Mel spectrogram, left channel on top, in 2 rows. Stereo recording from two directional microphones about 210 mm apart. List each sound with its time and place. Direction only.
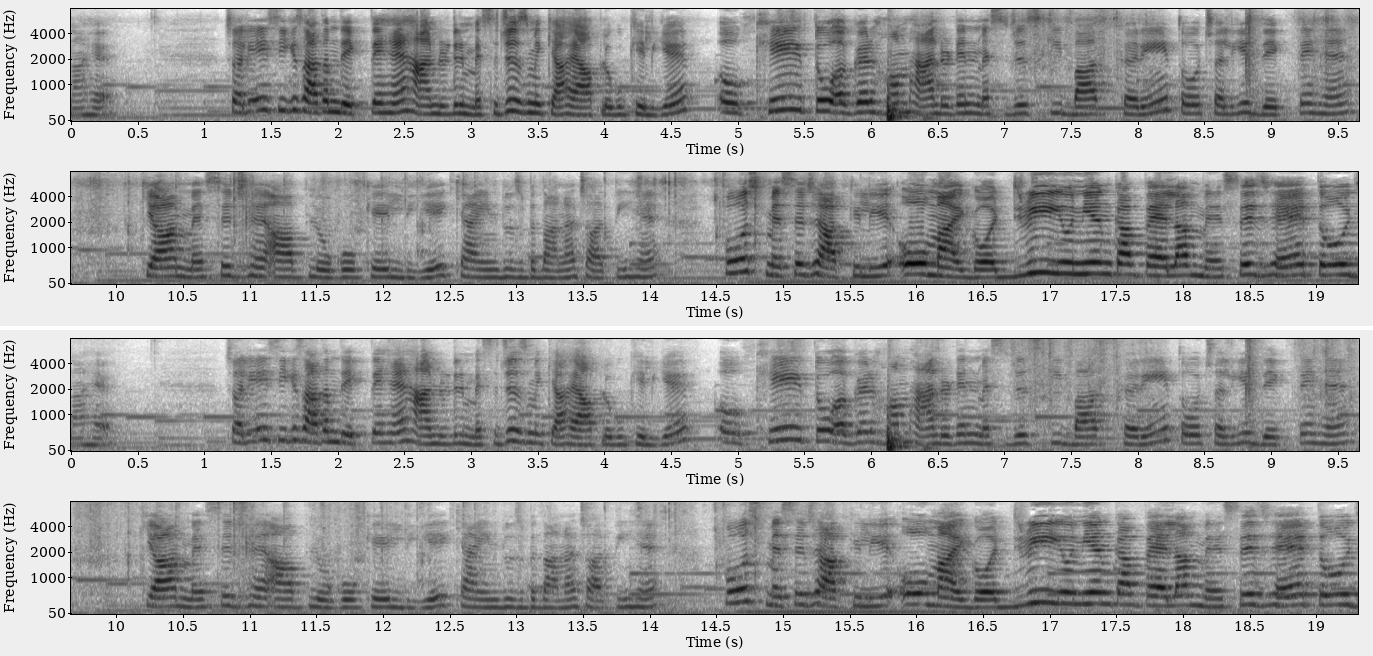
1.2 s a woman's voice: 50° left (ahead or behind)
